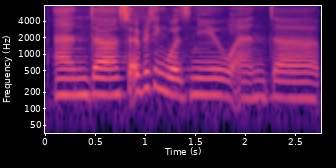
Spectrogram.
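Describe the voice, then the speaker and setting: A woman speaks with an Iranian accent at a fairly low pitch and moderate pace. Her dark, mellow tone has fairly even intonation, with audible room echo. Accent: Iranian (Persian) accent in English. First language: Persian. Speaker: tech professional. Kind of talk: panel discussion. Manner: hesitant, many fillers.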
